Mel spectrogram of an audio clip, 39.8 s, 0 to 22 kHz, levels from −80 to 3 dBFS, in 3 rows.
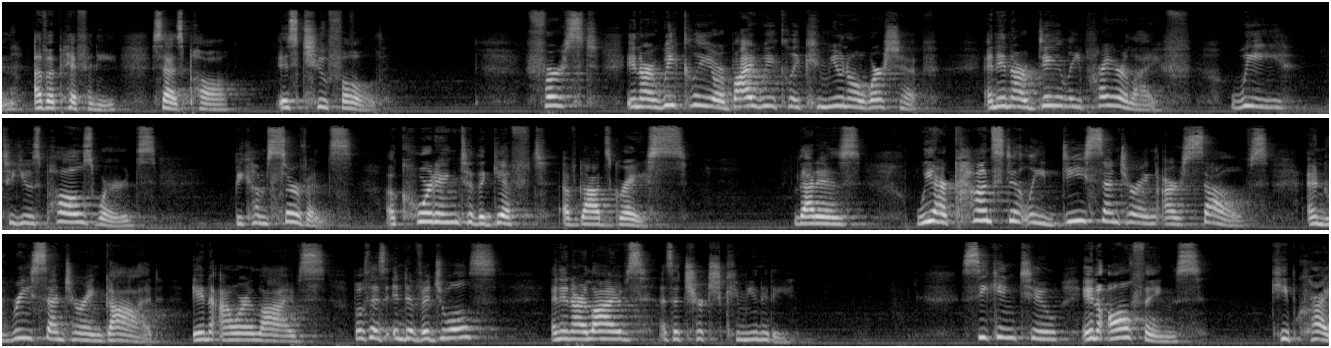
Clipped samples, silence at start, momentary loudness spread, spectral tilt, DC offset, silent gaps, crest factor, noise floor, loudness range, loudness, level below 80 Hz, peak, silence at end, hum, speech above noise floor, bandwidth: under 0.1%; 0 s; 15 LU; -3.5 dB/octave; under 0.1%; none; 18 dB; -53 dBFS; 6 LU; -21 LUFS; -62 dBFS; -4 dBFS; 0 s; 60 Hz at -50 dBFS; 32 dB; 16 kHz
